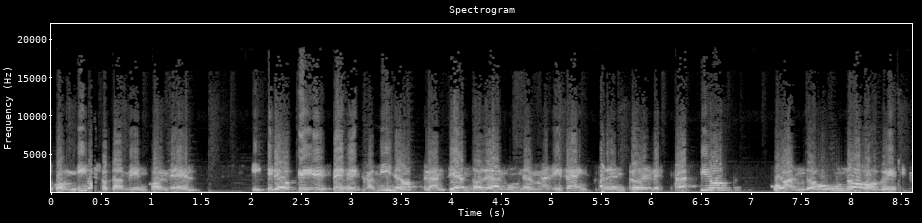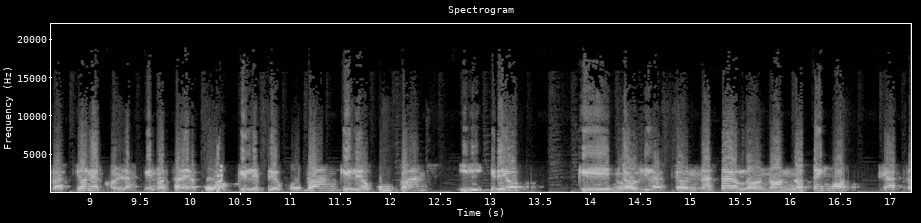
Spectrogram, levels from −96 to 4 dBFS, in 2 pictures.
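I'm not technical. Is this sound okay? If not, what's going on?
No. Six times, the sound skips ahead and a brief chirp, burst of noise or short gap takes its place: at 0.40, 5.49, 8.44, 10.26, 12.35 and 14.32 seconds. Each glitch lasts only about 0.03 to 0.06 seconds. The likely cause is a broken MP3 bit reservoir. MP3 files lend each chunk of sound some storage space in the chunk before it. When chunks go missing, the next one reads the wrong bytes and plays garbage.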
